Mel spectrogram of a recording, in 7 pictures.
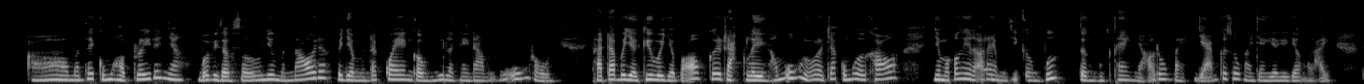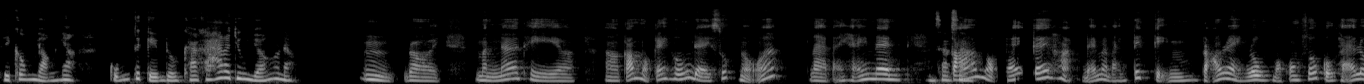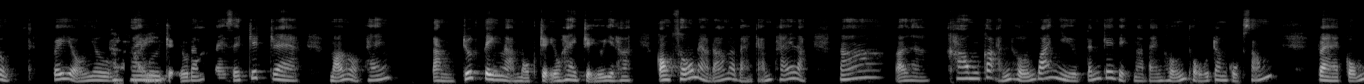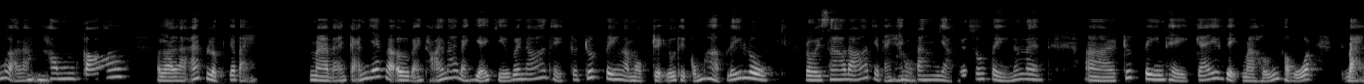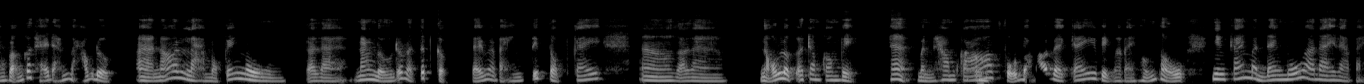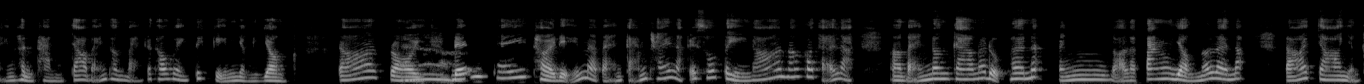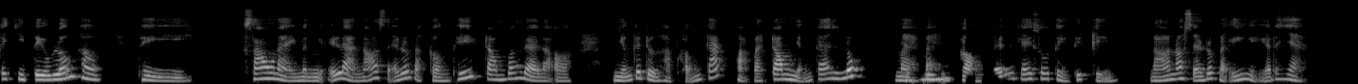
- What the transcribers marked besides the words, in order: tapping; unintelligible speech; other background noise
- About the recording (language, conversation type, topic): Vietnamese, advice, Làm sao để cân bằng giữa việc hưởng thụ hiện tại và tiết kiệm dài hạn?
